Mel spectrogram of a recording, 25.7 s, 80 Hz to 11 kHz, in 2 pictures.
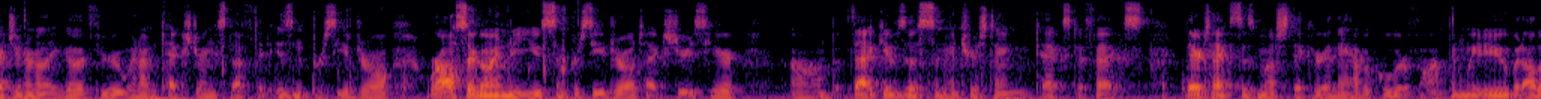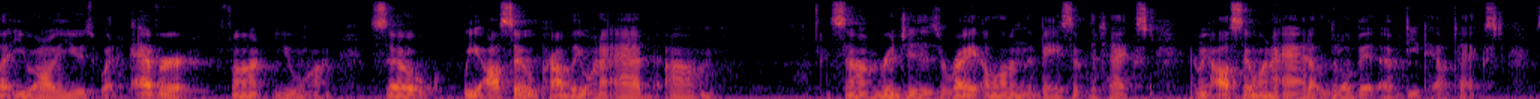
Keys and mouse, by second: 3.8 z, 4.4 z.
